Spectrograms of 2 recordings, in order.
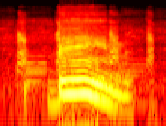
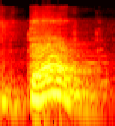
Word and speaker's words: been: be teen which means this word is Bean no it's Ben like where have you been like it's because it's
